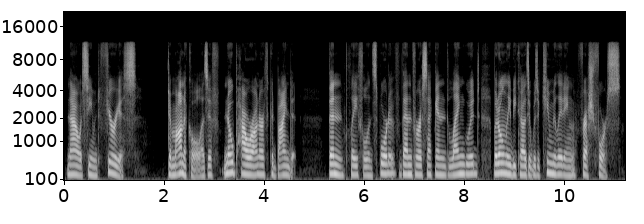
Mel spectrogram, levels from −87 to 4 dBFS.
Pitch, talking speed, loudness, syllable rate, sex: 175 Hz, 165 wpm, -19 LUFS, 5.3 syllables/s, female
